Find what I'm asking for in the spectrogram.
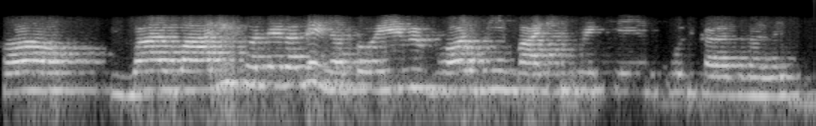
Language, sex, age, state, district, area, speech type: Maithili, female, 30-45, Bihar, Sitamarhi, rural, conversation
